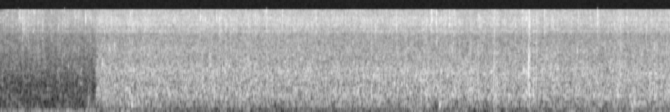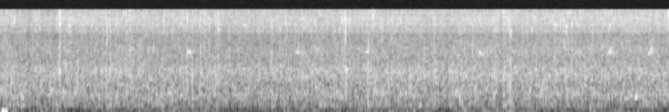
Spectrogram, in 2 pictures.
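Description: Faint, steady hiss of a shallow stream running over gravel, starting suddenly about a second and a half in, with a light patter of rain. There is a single soft low bump about ten seconds in.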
